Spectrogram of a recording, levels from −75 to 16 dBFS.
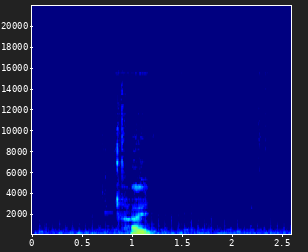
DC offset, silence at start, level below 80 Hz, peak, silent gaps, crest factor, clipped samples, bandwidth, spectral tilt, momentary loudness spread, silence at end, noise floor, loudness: under 0.1%; 0.45 s; -62 dBFS; -14 dBFS; none; 24 dB; under 0.1%; 16.5 kHz; -7 dB/octave; 27 LU; 1.35 s; -58 dBFS; -33 LUFS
